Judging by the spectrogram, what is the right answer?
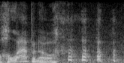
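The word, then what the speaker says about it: jalapeño: And like, "No, the the J is like a H." Oh, halapeno.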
